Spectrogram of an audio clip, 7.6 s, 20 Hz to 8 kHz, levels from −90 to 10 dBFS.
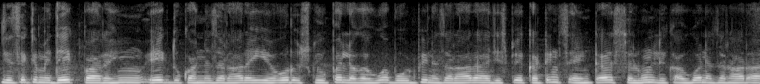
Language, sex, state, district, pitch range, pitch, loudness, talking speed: Hindi, female, Bihar, Katihar, 195-220 Hz, 205 Hz, -16 LUFS, 285 wpm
